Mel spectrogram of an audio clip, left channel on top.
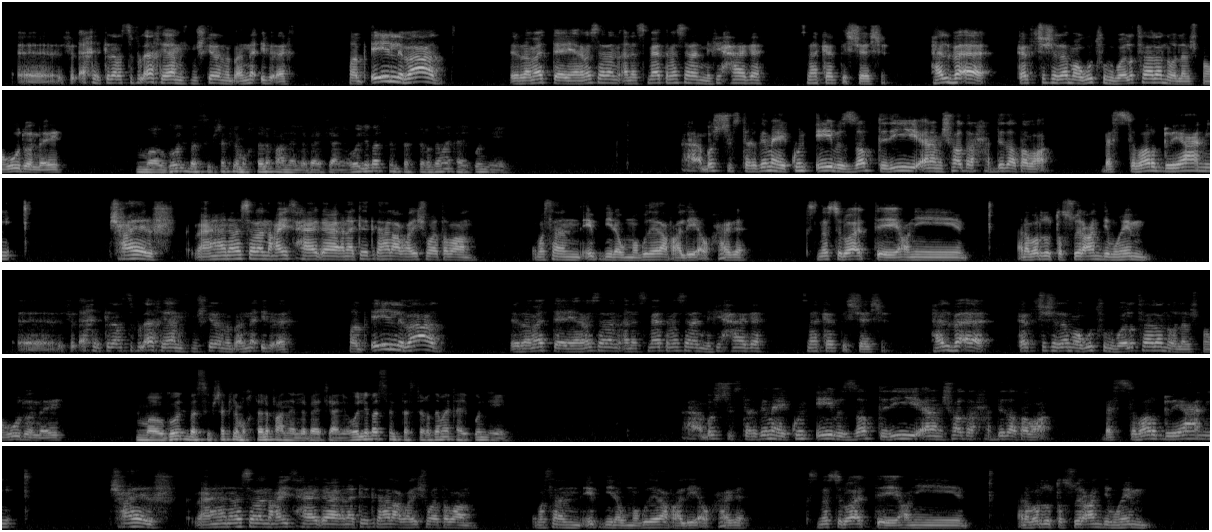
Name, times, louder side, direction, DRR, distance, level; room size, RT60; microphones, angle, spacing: voice 1, 0.2-2.9 3.5-4.4 5.1-7.6 8.0-8.9 9.3-9.9 10.2-12.7 18.9-22.6 23.1-24.2 25.2-28.9 29.5-31.6 32.2-33.8 34.3-35.6, left 6 dB, 50° left, 0.3 m, -31 dB
voice 2, 13.4-17.1, right 3 dB, 55° right, 0.5 m, -34 dB
2.9 x 2.5 x 2.7 m
head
